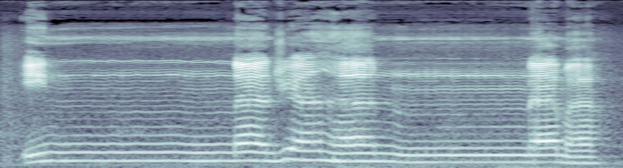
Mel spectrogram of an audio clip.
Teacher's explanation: নুনে টান দেওয়া যাবে না নুনে গুন্না হবে টান দেওয়া যাবে না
